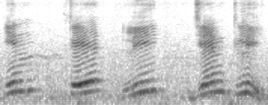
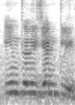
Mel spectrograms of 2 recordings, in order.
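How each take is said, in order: First: "intelligently" spread slowly over five separate beats; syllable by syllable. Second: Said in the usual way. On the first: Shown as a demonstration. Teacher demonstrating five syllables to students, "intelligently" split slowly. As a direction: leave a gap after each syllable of "intelligently". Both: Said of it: "five syllables".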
